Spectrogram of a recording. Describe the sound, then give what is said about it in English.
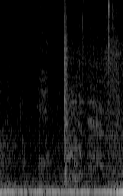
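A car engine rumbles low and steady, with a couple of brief sharp clunks over it, as the car is started up and taken away; no one speaks. “Why are they taking Daddy's car?”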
